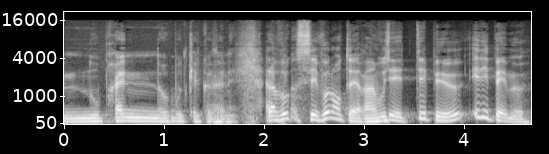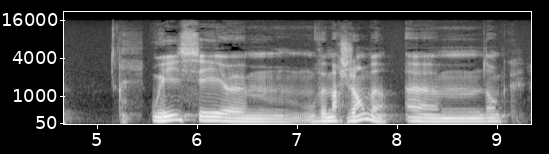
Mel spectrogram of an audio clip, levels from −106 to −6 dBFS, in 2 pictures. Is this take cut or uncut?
cut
